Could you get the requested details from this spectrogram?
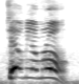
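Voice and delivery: very high, loud shout of "Tell me I'm wrong"; ranting streamer yelling his dare at viewers; full yell. Real, not acted. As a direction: scream the challenge at the camera.

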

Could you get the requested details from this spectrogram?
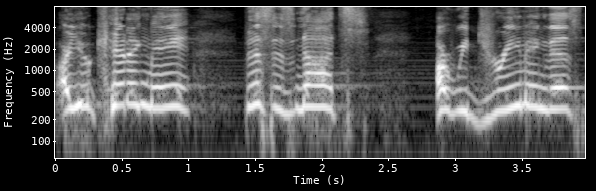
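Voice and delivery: sky-high elated "are you kidding me"; giddy disbelief. Retold or imitated. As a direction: burst out like you can't believe your luck. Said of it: "like, laughing".

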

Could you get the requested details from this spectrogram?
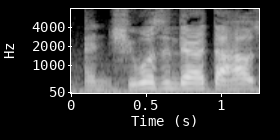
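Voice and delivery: ordinary delivery

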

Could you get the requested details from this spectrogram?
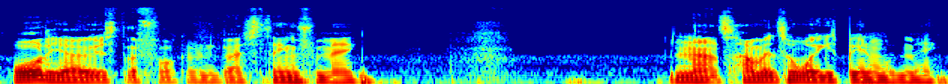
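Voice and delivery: usual speaking voice

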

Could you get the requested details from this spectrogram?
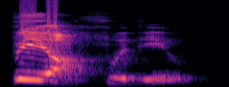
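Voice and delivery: loud, low troll dismissal; big gruff troll. A narrator's reading. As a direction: boom it out as a grudging troll. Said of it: "said the troll".

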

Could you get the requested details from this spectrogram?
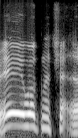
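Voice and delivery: upbeat post caption. Retold or imitated. Podcaster reading out his Chinatown picture post, upbeat. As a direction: call it out high like a breezy post.

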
